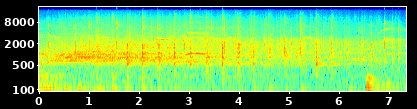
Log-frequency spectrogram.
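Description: A crowd applauds steadily for several seconds, a dense wash of many hands clapping at a fairly even loudness with sharp individual claps poking through.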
